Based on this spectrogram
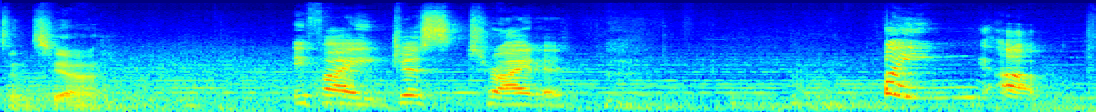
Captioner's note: bowstring noise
